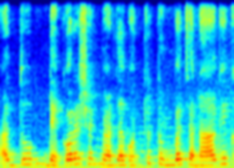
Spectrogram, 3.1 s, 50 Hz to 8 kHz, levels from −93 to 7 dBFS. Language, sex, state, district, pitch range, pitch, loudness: Kannada, female, Karnataka, Shimoga, 225-260 Hz, 245 Hz, -17 LUFS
